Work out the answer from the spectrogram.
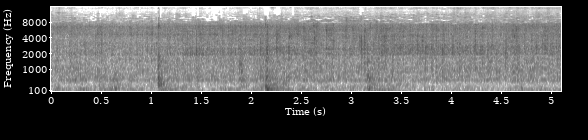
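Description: Chopped tomatoes and green chillies sizzling steadily in oil in a steel pan over a low flame, with three light knocks of a stirring spoon against the pan, about a second apart.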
